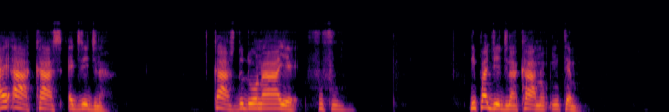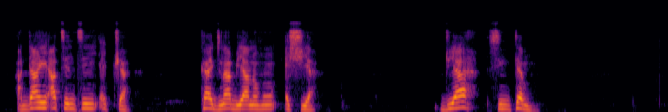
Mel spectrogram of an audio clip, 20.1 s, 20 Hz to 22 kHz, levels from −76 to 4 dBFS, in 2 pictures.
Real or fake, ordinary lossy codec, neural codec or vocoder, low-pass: real; Opus, 24 kbps; none; 7.2 kHz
